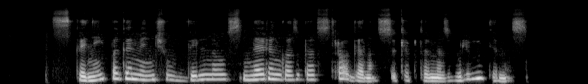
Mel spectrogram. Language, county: Lithuanian, Panevėžys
